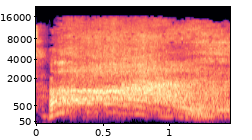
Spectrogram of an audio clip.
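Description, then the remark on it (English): A human voice imitates a monster's guttural scream, a single sustained, rough growling roar that starts abruptly and holds loud for over a second before slightly fading, with no words spoken. “Its mouth gapes open as it lets out a guttural scream.”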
